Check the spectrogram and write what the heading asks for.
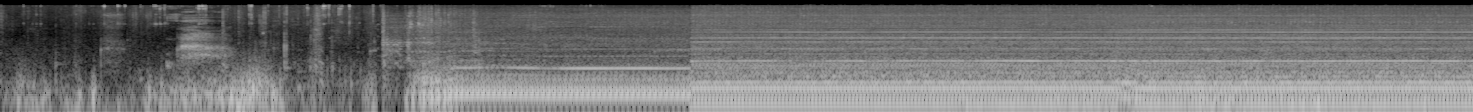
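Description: A John Deere riding reel mower's engine starts about four seconds in and then runs steadily; from about seven seconds in it runs louder, with a higher tone added. Before the engine, only a few faint knocks.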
